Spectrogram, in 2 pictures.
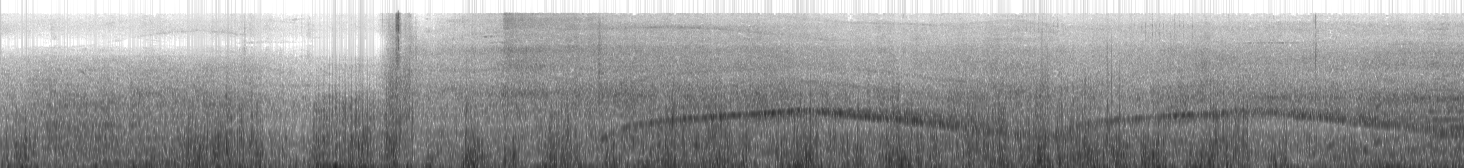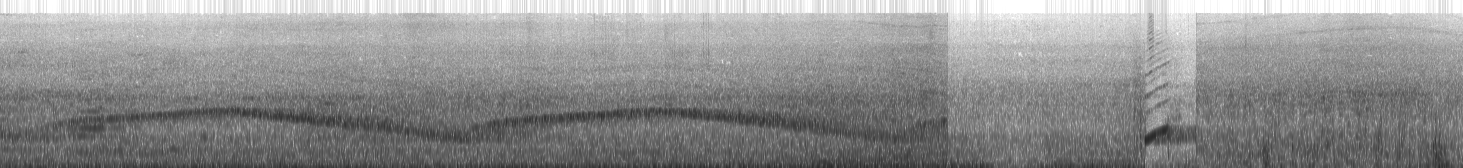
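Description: Emergency vehicle siren wailing in four slow rising-and-falling sweeps, starting several seconds in and stopping a few seconds before the end. It sounds over a steady low traffic rumble and wind on the microphone from the open top deck of a moving bus.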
